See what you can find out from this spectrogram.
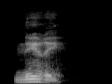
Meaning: Nereus
- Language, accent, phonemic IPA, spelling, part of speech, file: French, France, /ne.ʁe/, Nérée, proper noun, LL-Q150 (fra)-Nérée.wav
